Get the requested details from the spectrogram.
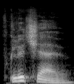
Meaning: first-person singular present indicative of включа́ть impf (vključátʹ)
- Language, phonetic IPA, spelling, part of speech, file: Russian, [fklʲʉˈt͡ɕæjʊ], включаю, verb, Ru-включаю.ogg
